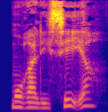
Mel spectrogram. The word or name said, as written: moralisere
